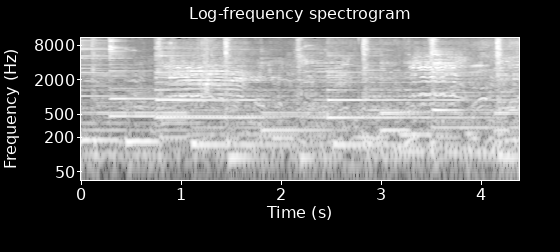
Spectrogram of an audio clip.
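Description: Background music with steady held notes, over goats bleating twice, about a second in and again near the end, with a shaky, wavering call.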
